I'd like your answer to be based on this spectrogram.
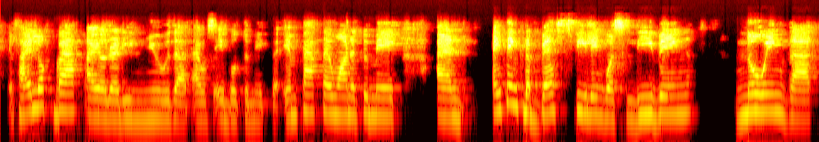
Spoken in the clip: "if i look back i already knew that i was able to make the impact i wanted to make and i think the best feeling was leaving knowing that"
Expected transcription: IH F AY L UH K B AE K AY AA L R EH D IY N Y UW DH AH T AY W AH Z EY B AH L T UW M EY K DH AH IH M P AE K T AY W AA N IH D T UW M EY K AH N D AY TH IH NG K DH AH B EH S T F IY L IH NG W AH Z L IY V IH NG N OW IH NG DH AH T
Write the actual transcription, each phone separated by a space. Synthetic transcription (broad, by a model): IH F AY L UH K B AE K AY AA L R EH D IY N Y UW DH AH T AY W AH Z EY B AH L T UW M EY K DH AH IH M P AE K T AY W AA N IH D T UW M EY K AH N D AY TH IH NG K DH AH B EH S T F IY L IH NG W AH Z L IY V IH NG N OW IH NG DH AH T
